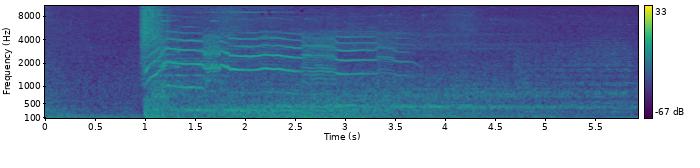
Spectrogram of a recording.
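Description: A low, ringing tone sounds suddenly and slowly fades.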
